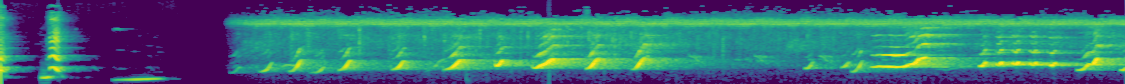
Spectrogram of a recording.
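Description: A gibbon gives a series of loud, rising whooping notes, each swooping upward and repeated about once a second.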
